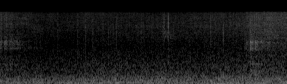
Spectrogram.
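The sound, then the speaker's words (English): Well-seasoned, loosely formed burger patties sizzling on a grill: a constant, dense hiss with no pauses that holds steady throughout. “We're going to put our nicely, loosely formed, well-seasoned patties on the grill.”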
